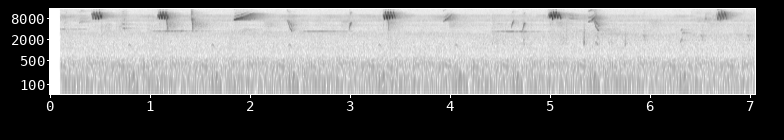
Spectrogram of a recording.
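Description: Black-faced dacnis giving very high, thin, sharp chip notes, about one a second at uneven intervals, over a steady high insect hiss.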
